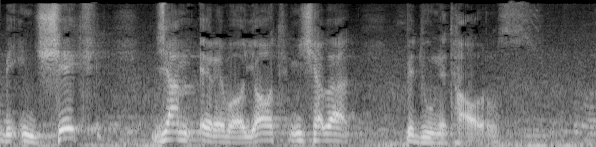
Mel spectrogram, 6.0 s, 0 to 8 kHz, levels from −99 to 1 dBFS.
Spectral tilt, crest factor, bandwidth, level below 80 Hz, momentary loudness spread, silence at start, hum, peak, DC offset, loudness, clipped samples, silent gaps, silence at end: -5.5 dB/octave; 14 dB; 8 kHz; -36 dBFS; 15 LU; 0 s; none; -6 dBFS; under 0.1%; -20 LUFS; under 0.1%; none; 0 s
